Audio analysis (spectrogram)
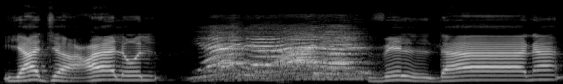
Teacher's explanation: आइन को भी सही तलफ़्फ़ुज़ के साथ पढ़ना है, हमज़ा की आवाज़ नहीं आनी चाहिए, यजअलुल नहीं करेंगे, बल्कि आइन को सही क्लियर तलफ़्फ़ुज़ के साथ अदा करना है।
